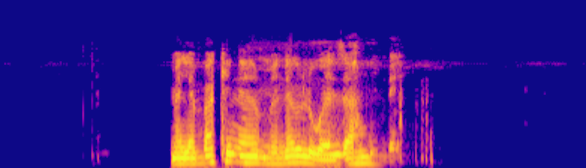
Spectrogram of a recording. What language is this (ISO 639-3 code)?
bkh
